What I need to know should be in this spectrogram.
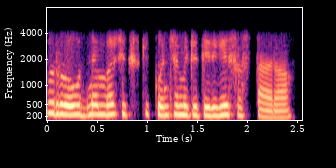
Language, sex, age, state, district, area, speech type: Telugu, female, 18-30, Telangana, Ranga Reddy, urban, conversation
